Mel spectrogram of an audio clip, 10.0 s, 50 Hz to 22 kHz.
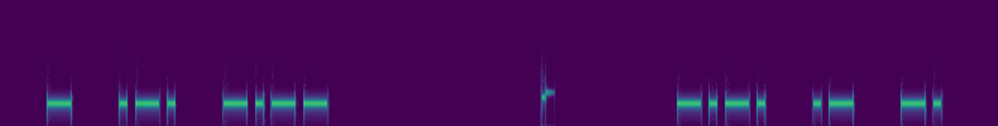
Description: Morse code, heard as a keyed tone, about 15 wpm, spaced as for 11 wpm, 700 Hz. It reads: TRY CAN
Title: 2x Character Spacing - Top 300 Words - 15wpm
